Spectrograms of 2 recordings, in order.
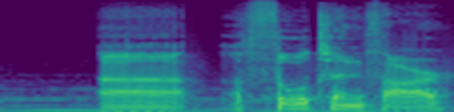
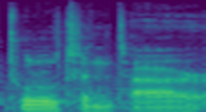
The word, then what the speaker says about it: Thultanthar: When Vokudu talked about the floating city that was in the Shadowfell, Thultanthar, as we recall, he pronounced it Tultantar, or whatever the hell it was, that had crashed.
